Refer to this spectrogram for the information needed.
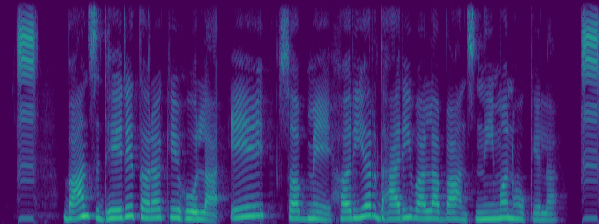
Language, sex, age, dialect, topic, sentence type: Bhojpuri, female, 18-24, Southern / Standard, agriculture, statement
